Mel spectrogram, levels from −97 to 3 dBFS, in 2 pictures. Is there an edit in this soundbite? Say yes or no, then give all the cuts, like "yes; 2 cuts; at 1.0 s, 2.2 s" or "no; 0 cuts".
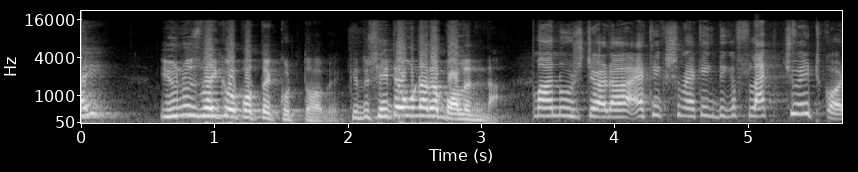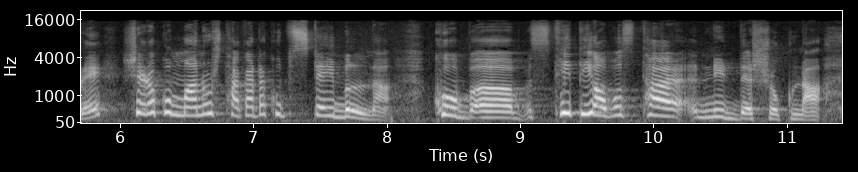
yes; 1 cut; at 3.3 s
